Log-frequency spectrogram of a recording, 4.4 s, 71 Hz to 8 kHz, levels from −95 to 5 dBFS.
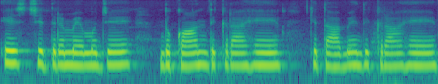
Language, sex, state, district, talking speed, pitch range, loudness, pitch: Hindi, female, Madhya Pradesh, Bhopal, 165 wpm, 205-215 Hz, -16 LUFS, 210 Hz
